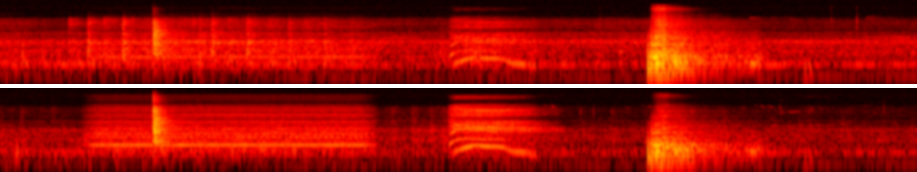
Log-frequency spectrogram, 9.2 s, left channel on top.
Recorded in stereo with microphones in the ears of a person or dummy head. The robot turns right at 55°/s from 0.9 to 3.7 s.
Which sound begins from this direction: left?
An explosion, at 6.5 s.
